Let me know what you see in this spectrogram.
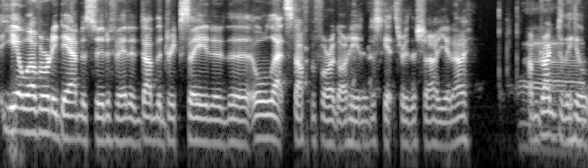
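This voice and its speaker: A man with an Australian accent talks at a very fast pace, his medium pitch carried by fairly even intonation. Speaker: cigar review show co-host. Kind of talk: casual chat.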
